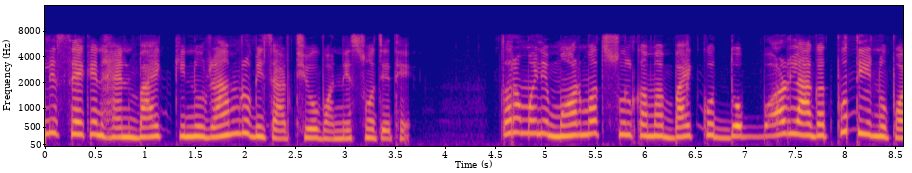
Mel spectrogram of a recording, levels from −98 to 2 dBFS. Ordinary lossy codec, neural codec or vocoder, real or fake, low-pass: none; none; real; 7.2 kHz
